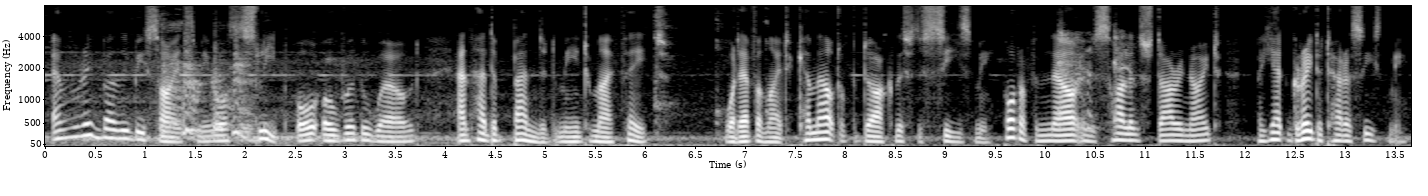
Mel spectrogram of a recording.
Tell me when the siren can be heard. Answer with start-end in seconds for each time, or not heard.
not heard.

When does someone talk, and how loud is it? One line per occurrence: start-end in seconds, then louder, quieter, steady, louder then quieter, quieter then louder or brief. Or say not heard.
0.1-13.6 steady.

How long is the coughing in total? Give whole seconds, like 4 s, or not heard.
3 s.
